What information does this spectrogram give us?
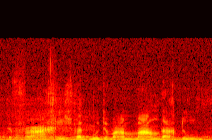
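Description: A man's voice: fairly low pitch, fairly quick, vocal fry, a crowd in the background. A male actor in a Dutch comic radio play, playing a cheeky, glib, scheming army sergeant.

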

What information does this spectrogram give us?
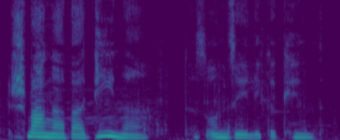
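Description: A woman's voice: fairly low pitch, moderate pace. A woman delivering scripted literary narration in a formal, composed way.

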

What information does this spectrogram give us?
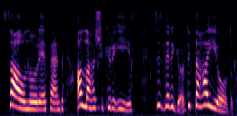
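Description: A widowed mother on a bride-asking visit in a radio drama. Her voice is fairly high and a little rough, with ceremonious politeness. The recording is muffled and lo-fi. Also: very animated, brisk. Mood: courteous, ceremonious. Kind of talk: Turkish radio theater acting.

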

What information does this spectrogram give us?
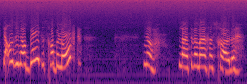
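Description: A coy, fretful spinster with a high, very animated voice. She speaks in theatrical radio-play style, flustered and indignant, on a narrow, tinny old recording. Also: normal speed, no echo. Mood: hesitant. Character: coy, gullible, fretful office spinster on an outing.

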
